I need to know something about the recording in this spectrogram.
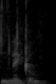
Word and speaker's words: Nigel: his own right with good dog nigel which i pronounce niggle she has an aubry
